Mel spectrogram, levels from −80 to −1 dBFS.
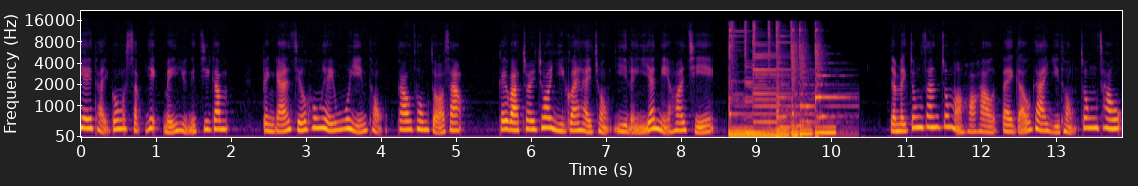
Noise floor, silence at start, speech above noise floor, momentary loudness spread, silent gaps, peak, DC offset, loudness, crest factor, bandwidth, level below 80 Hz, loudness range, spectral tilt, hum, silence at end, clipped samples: -49 dBFS; 0 s; 30 dB; 6 LU; none; -4 dBFS; 0.3%; -21 LUFS; 16 dB; 16 kHz; -40 dBFS; 2 LU; -7 dB/octave; none; 0 s; under 0.1%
